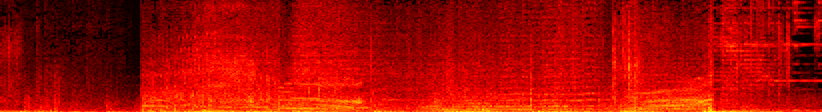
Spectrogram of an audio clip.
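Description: Dramatic film score mixed with crashing and booming sound effects, with sudden loud hits about a second and a half in and again near the end.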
